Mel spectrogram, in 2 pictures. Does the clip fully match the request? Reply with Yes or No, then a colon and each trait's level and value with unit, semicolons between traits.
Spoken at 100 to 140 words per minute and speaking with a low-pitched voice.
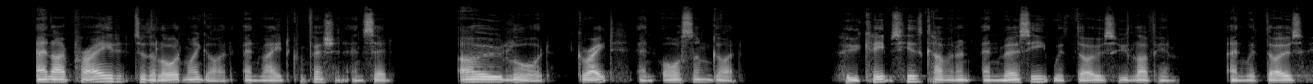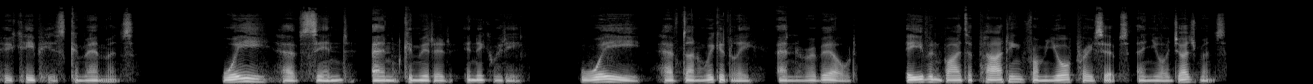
Yes: slow, 135 wpm; low, 115 Hz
